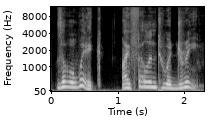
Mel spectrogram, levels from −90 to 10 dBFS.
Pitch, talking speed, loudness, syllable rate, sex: 175 Hz, 180 wpm, -16 LUFS, 5.4 syllables/s, male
